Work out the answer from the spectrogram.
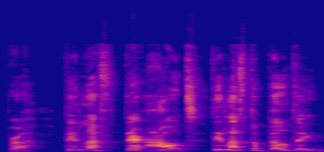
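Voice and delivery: loud, blunt declaration; firm emphatic telling-off. Real, not acted. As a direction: lay it down hard: they're gone.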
